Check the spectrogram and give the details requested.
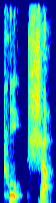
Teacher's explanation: We have the glottalized L, tul. S wedge makes the sh sound, and that Q is back of the throat.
